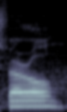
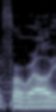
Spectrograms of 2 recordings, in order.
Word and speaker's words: Farrell: I know, it's Farrell. I called him Pharrell yesterday. I've been mispronouncing that name all across the year.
